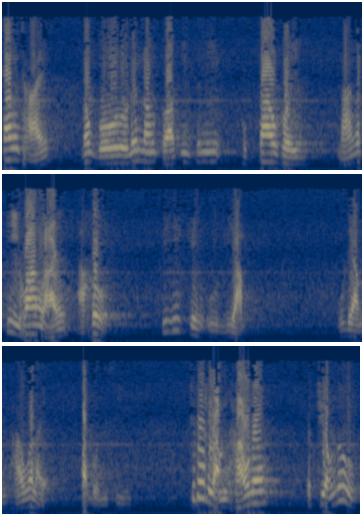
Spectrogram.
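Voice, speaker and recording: A man's voice: a little high, breathy edge. An older man with a Hokkien-influenced Mandarin accent giving a Buddhist sermon as a master, repeating points and asking rhetorical questions. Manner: repetitive, explains with rhetorical questions. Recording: reverberant, dull lo-fi hall recording.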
